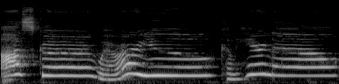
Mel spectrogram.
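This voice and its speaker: A woman's squeaky, put-on character voice at an extremely high pitch, with ordinary pitch variation and a very slow pace. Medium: read story.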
